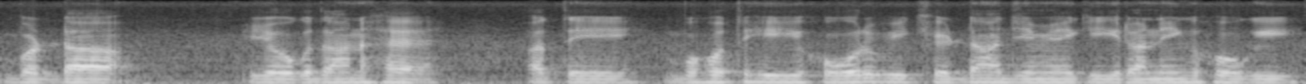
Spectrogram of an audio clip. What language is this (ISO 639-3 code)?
pan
